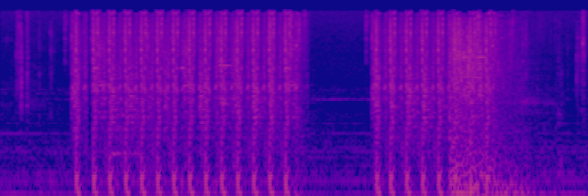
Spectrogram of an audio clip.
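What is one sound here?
A rapid-fire gun shoots in quick bursts with loud blasts.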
